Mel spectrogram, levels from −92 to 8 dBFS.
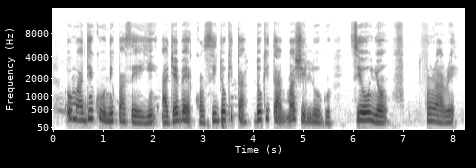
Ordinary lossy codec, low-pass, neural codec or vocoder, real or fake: none; 10.8 kHz; none; real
